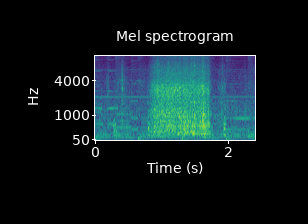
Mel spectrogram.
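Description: Dry mixed grain feed rattling in a plastic bowl as the bowl is set down, one loud rattle lasting about a second, over background music.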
